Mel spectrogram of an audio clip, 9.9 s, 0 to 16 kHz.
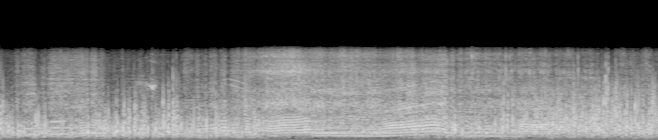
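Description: Small rear-engined Polski Fiat 126p rally car's air-cooled two-cylinder engine revving hard as it is driven through tight turns. The engine note climbs and drops several times in the second half.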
